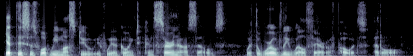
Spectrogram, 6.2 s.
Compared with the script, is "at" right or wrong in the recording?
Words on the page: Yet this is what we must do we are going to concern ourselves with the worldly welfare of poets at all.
right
